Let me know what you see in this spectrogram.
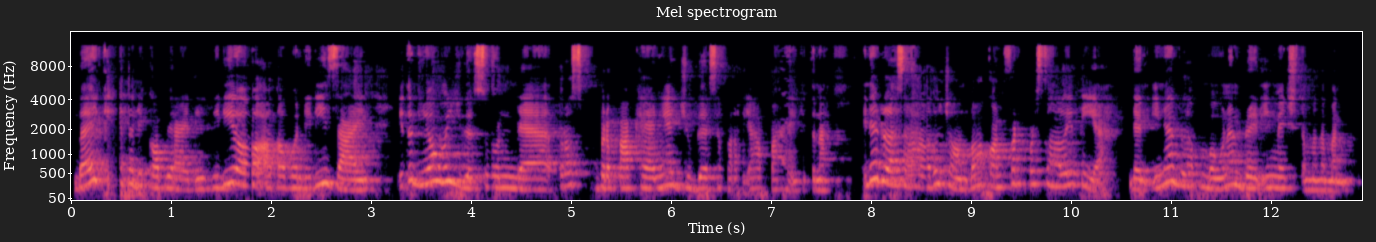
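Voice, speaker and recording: A woman's voice: medium pitch, a little fast, roomy sound, distant mic, a little hiss or hum. A woman presenting a casual marketing lecture, chatty, often asking the audience questions.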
